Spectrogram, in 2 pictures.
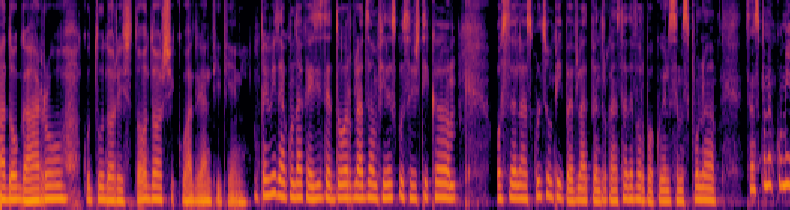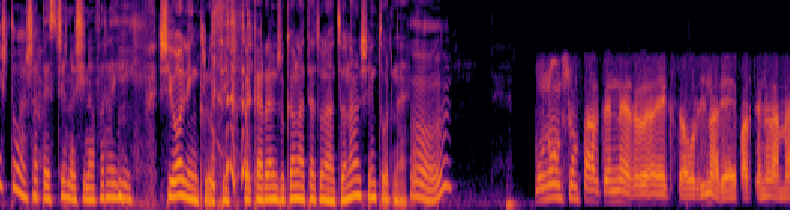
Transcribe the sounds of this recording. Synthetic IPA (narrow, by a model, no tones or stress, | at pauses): ad̪o̞ɡaɾukut̪ud̪o̞ɾist̪od̪o̞rʃikua̰d̪ɾḭa̰nt̪it̪ijḛnit̪ɾebuijt̪akumd̪akəajzisd̪e̞d̪oorʲvlat̪zamfiɾeskusəʃt̪ikə | o̞səlaskult̪sʲumpik̚pe̞vlat̪̚pe̞nt̪ɾukəamst̪at̪d̪e̞vo̞rbəkuje̞lsəmspunəsəmspunəkumje̞ʃt̪ʲt̪uaʃape̞st͡ʃe̞nəʃiɨnafaɾaje̞jʃioliŋklṵsiv̥pe̞kaɾeɨlʒukəmlat̪eat̪ɾunat̪sio̞nalʃiɨnt̪ṵrnḛ | unomʃiunpart̪e̞ne̞rekst̪ɾaord̪inaɾjajepart̪eneɾeamea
